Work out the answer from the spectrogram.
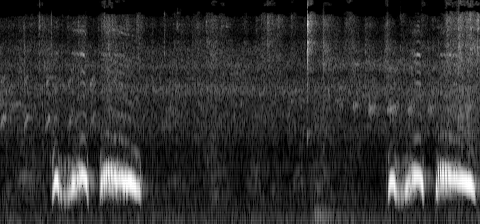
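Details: Spotted dove cooing to call and stir wild doves, sounded in two separate bursts of short, hollow, mid-pitched coos, each pair of notes rising then falling, with a quiet pause between the bursts.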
